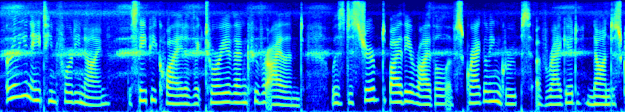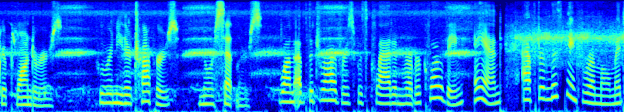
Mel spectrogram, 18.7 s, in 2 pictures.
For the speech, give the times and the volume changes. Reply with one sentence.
The speech can be heard from 0.0 to 18.7 s, at a steady volume.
